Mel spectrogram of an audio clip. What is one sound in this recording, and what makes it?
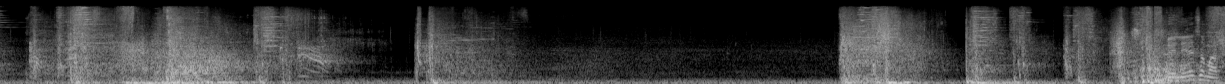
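Heavy impacts thud during combat.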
